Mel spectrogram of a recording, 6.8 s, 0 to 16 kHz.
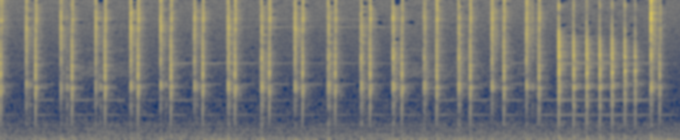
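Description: A palm-sized, blue enamel-painted hollow metal Chinese health ball rests cupped in one palm while the fingertips of the other hand, wearing rings, tap it repeatedly. About forty quick, bright, clicking taps sound in a steady, slightly uneven rhythm, each with a faint metallic ring near 3.4 kHz that dies away almost at once.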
